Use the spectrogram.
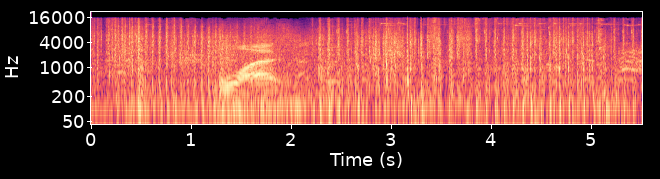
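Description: Rapid automatic gunfire in a video game rattles steadily from start to finish, close and loud. A brief exclamation from a voice cuts in partway through.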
